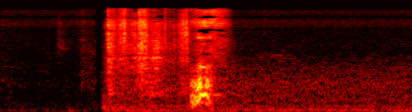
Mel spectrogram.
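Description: A small poodle-type dog in a play bow gives a single short bark about a second in, a bark inviting play.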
